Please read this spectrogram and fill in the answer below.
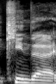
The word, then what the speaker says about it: Kinda: Gadi Kinda has got the funny name, Kinda, because it's spelled like kinda.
